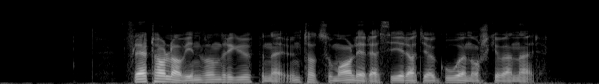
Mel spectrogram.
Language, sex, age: Norwegian, male, 22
